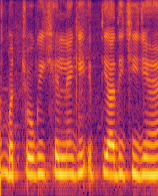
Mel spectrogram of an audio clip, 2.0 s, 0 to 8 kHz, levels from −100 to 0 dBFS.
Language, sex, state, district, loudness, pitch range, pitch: Hindi, male, Uttar Pradesh, Budaun, -15 LUFS, 225-235 Hz, 225 Hz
